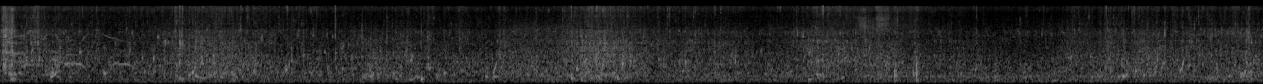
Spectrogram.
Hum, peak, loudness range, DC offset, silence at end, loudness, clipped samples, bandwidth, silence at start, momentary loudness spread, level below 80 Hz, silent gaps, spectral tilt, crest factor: none; -14 dBFS; 3 LU; under 0.1%; 0 s; -38 LUFS; under 0.1%; 17 kHz; 0 s; 8 LU; -80 dBFS; none; -1.5 dB/octave; 26 dB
